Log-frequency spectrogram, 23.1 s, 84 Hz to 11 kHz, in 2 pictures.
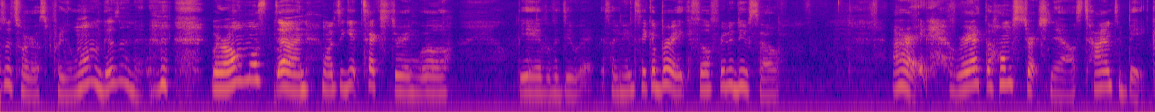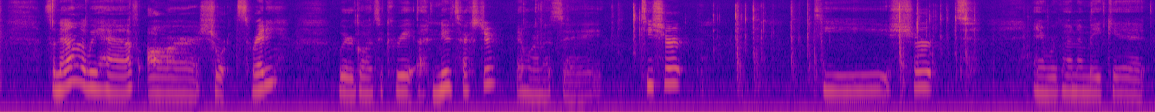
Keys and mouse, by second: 13.8 Tab, 15.9-19.6 drag, 19.6 BackSpace, 19.8 BackSpace.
